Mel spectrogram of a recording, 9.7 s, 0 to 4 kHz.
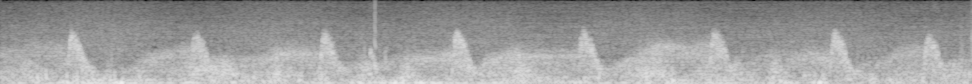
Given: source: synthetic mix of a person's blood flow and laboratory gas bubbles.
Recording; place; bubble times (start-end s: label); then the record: Doppler ultrasound of blood flow; subclavian vein
3.64-3.90 s: bubbles
9.31-9.40 s: bubbles
9.67-9.73 s: bubbles
From the record:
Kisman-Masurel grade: 121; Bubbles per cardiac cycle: 1 to 2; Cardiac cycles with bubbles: 10 to 50%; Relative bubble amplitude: barely perceptible (0.100 to 0.250); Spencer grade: 2 (many but less than half of the cardiac periods contain bubble signals, singularly or in groups); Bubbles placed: anywhere in the cardiac cycle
